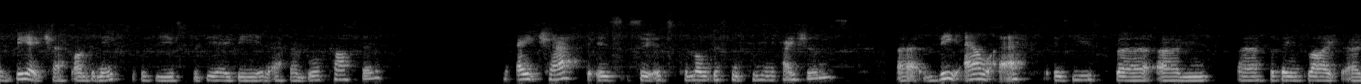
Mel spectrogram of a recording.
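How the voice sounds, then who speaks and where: A woman with a fairly low voice leads a workshop, explaining things in an informal way. She talks through slides and uses everyday examples. The recording is somewhat dull and lo-fi. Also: creaky. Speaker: workshop leader, presenter. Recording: dull, lo-fi band-limited audio.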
